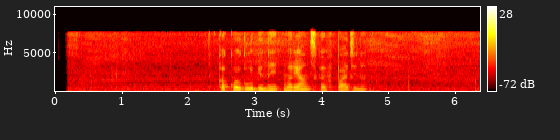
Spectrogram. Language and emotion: Russian, neutral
